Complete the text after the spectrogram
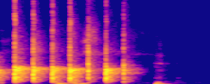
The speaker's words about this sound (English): Yes, applause, applause, applause.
